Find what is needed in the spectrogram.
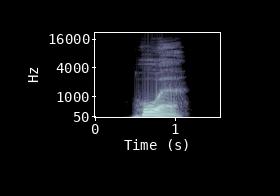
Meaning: inflection of hoch: 1. strong/mixed nominative/accusative feminine singular 2. strong nominative/accusative plural 3. weak nominative all-gender singular 4. weak accusative feminine/neuter singular
- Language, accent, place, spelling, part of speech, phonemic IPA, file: German, Germany, Berlin, hohe, adjective, /ˈhoːə/, De-hohe.ogg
